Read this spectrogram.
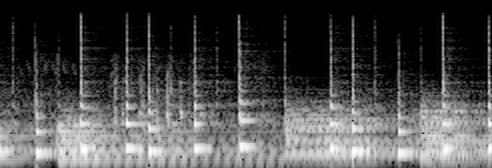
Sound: faint clattering

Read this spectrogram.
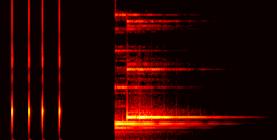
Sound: ding!

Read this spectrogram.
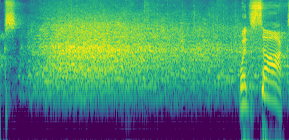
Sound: laughter

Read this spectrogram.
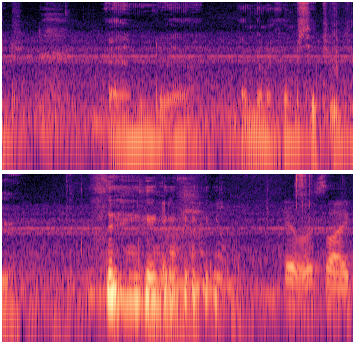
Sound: laughter

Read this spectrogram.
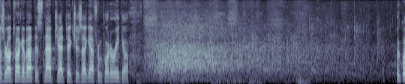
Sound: audience laughing

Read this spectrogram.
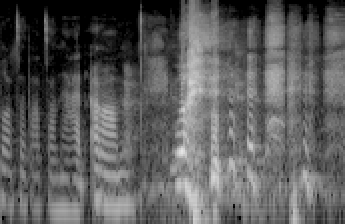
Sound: laughter

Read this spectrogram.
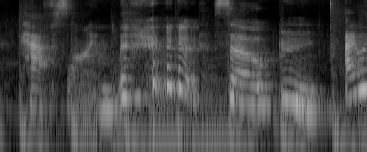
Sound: laughing

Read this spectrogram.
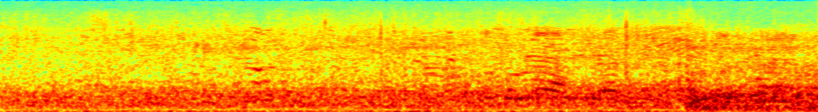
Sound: crowd chattering

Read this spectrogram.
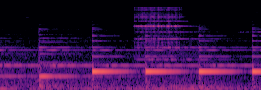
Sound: bell rings

